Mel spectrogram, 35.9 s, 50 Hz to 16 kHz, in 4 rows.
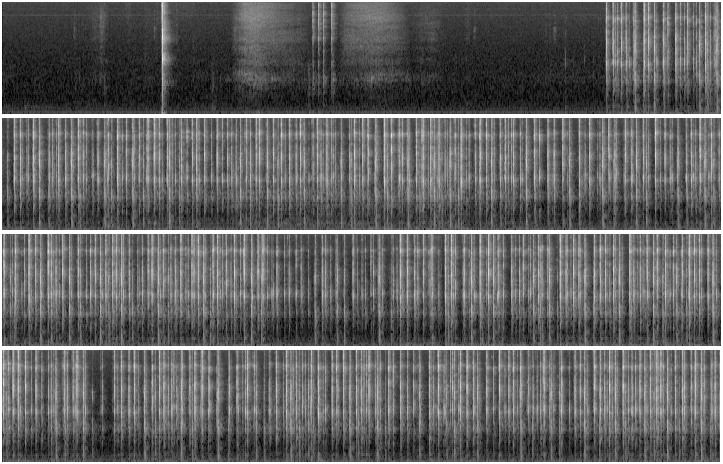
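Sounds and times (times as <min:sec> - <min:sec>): fast typing on mechanical keyboard: 0:07.6 - 0:35.9.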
